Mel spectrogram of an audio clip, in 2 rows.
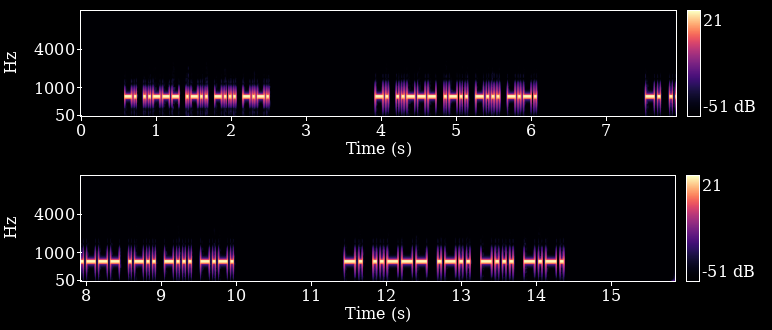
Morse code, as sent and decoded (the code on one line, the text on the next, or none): -. ..--- .-.. -... -.-. / -. ..--- .-.. -... -.-. / -. ..--- .-.. -... -.-. / -. ..--- .-.. -... -.-.
N2LBC N2LBC N2LBC N2LBC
